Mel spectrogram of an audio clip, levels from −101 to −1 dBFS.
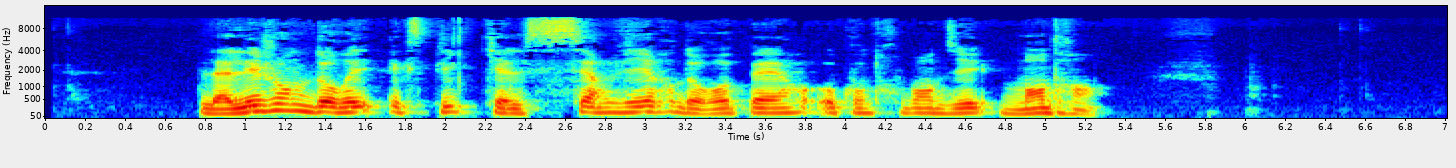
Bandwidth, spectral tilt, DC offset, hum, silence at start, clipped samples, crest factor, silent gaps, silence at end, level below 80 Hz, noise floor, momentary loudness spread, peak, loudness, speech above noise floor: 11.5 kHz; -7.5 dB/octave; under 0.1%; none; 0.8 s; under 0.1%; 18 dB; none; 1.75 s; -52 dBFS; -74 dBFS; 11 LU; -2 dBFS; -19 LUFS; 56 dB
